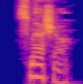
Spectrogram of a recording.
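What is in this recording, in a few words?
"smasher", Australian English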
